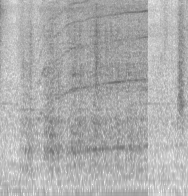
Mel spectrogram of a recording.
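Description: Electric blender motor running, its whine rising slightly in pitch as it works, cut off abruptly near the end.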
